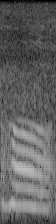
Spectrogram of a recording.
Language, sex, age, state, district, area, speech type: Gujarati, female, 18-30, Gujarat, Valsad, urban, spontaneous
